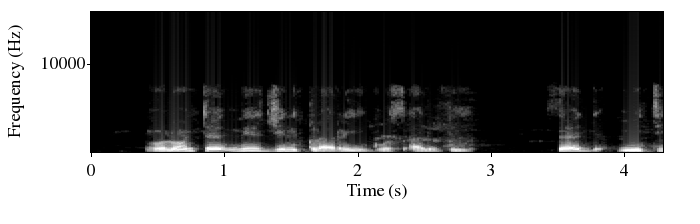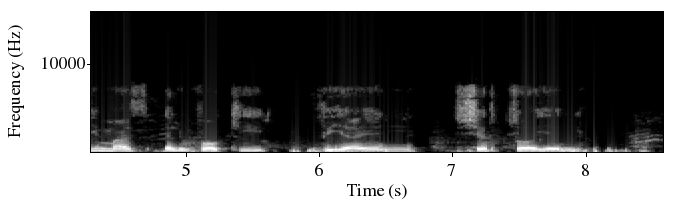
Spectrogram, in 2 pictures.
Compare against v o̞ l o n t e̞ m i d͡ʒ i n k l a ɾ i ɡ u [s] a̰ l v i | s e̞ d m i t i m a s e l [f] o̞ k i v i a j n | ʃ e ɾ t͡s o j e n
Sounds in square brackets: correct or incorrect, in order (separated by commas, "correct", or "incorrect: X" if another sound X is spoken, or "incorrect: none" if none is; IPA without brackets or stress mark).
correct, incorrect: v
